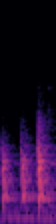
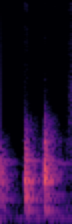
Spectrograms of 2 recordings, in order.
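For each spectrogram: First: Three knocks with a ringing, hollow mid-pitched tone: the tank's upper section is empty, holding only air. Second: Two dull knocks with a mid-pitched thud that dies almost at once: the tank is full of water down low.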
